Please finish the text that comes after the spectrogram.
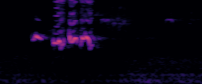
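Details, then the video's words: Brief white-eared bulbul phrase of three or four rapid, bubbling whistled notes delivered in under half a second, with a quiet background. "تغريد بلبل طور"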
